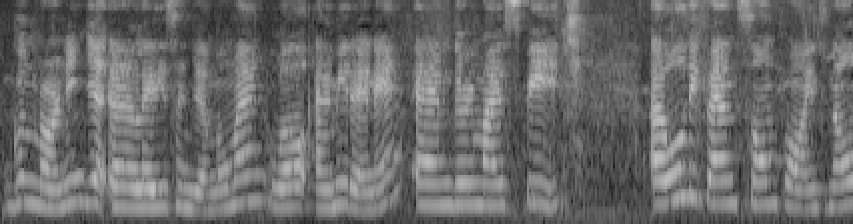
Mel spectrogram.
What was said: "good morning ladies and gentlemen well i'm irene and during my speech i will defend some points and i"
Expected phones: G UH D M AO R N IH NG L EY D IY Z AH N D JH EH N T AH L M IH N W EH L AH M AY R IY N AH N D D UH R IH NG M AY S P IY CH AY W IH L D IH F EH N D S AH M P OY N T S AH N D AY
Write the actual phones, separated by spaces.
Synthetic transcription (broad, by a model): G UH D M AO R N IH NG L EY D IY S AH N JH EH N T AH L M IH N W EH L AH M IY R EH N AH N D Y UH R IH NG M AY S P IY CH AY W IH L D IH F EH N D S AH M P OY N T S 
